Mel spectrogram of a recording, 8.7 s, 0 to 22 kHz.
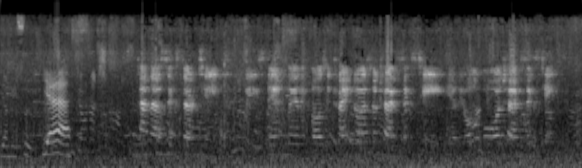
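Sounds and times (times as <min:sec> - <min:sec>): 
footsteps in Penn Station hall: 0:00.0 - 0:06.9
speech: 0:00.0 - 0:08.5
crowd murmuring and chattering in Penn Station hall: 0:00.0 - 0:08.7.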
